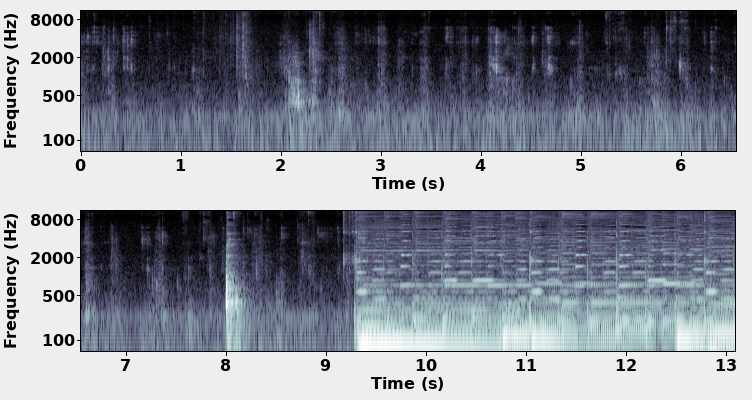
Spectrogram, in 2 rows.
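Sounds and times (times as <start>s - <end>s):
faint chewing of crisp bun: 0.0s - 9.5s.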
